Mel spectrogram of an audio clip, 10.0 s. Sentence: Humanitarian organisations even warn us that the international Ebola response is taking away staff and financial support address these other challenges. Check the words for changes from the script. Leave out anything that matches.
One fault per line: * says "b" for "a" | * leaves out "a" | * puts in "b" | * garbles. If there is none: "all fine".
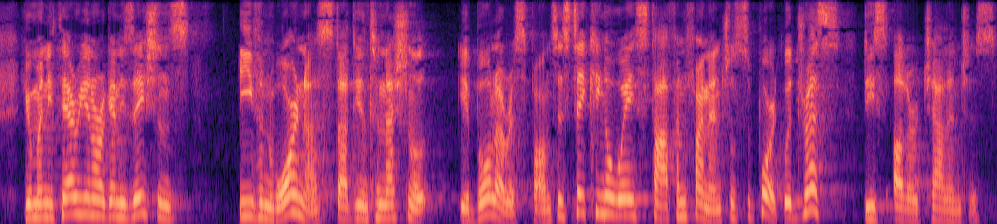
all fine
